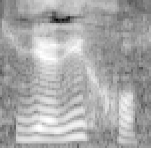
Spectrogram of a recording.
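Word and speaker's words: יריחו: Jericó em hebraico se pronuncia Yericho, e ela pode significar ou a cidade perfumada ou a cidade da lua, já que em hebraico Yarer significa lua.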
